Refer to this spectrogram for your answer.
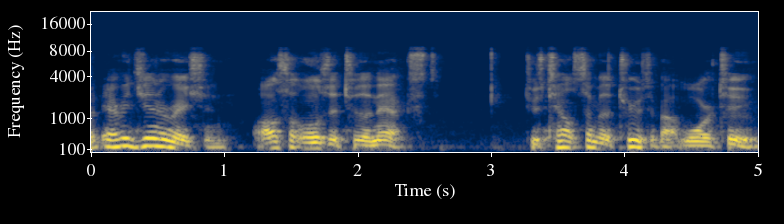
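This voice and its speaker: Fairly quick speech from a man at a medium pitch, with a dark, mellow tone, vocal fry and very wide pitch swings. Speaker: podcast narrator. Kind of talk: scripted narration of a personal anecdote, with quoted dialogue from an old veteran. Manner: measured, reflective storytelling.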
